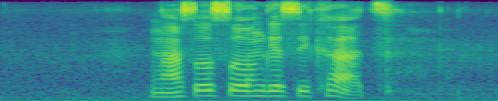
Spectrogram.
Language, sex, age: Swati, male, 20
